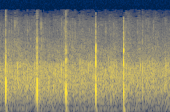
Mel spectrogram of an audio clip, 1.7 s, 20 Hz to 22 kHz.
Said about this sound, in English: Over 100 volunteers it took to pull that off, and you guys stepped up and made it happen. Way to go, Edinburgh. Can we give our volunteers just a round of applause?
